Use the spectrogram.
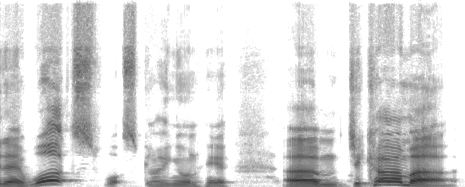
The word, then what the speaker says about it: jicama: Jicama, pronounced Hika. Oh, a silent or a Jicama there.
